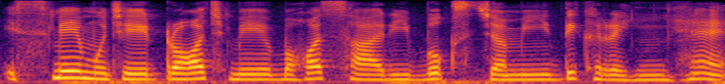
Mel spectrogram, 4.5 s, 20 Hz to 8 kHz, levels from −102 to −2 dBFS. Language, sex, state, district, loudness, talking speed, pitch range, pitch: Hindi, female, Madhya Pradesh, Katni, -17 LUFS, 145 wpm, 180-205 Hz, 190 Hz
